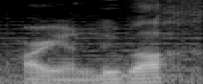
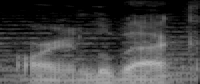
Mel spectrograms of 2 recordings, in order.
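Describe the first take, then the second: First: The name is said with Dutch pronunciation. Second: The name is said with English pronunciation.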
